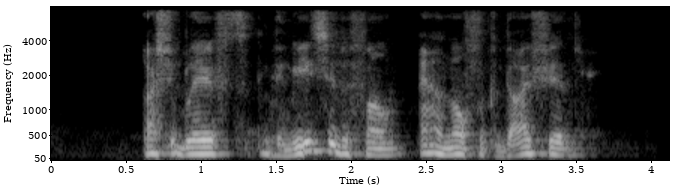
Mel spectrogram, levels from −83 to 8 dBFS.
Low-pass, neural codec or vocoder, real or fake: 7.2 kHz; codec, 16 kHz, 2 kbps, FunCodec, trained on Chinese and English, 25 frames a second; fake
